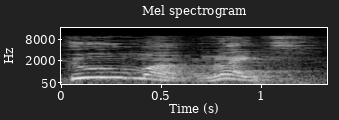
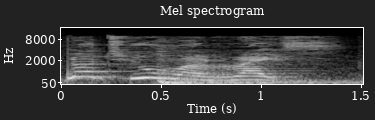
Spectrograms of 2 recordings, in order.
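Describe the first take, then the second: First: Human rights said slowly, each word weighted; slow stressed. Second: Not punched, human rights said slowly; stress on NOT. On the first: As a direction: drag out Human rights with emphasis. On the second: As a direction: hit Not, then slow human rights. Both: Shown as a demonstration. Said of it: "The law is for the protection of human rights".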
